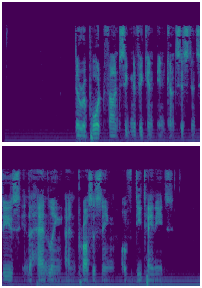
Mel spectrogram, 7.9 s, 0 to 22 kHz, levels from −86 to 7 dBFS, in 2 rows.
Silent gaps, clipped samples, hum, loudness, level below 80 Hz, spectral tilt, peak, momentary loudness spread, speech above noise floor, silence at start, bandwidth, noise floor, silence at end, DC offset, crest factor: none; under 0.1%; none; -34 LUFS; -64 dBFS; -0.5 dB/octave; -12 dBFS; 11 LU; 37 dB; 1.45 s; 12 kHz; -74 dBFS; 0.55 s; under 0.1%; 26 dB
